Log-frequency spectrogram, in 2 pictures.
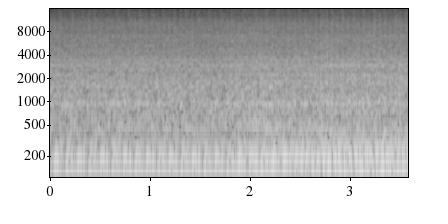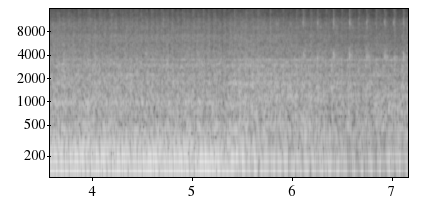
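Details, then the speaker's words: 2002 VW Jetta VR6 with P0262/P0206 injector circuit faults, plugs and wires already replaced: uneven lumpy idle missing beats; cylinder drop test with test light shows spark but no RPM drop on cylinders 1 and 6 — two dead cylinders. "definitely do have spark no RPM drop on that one either so that is cylinder one right there and Cylinder 6 no RPM jop"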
